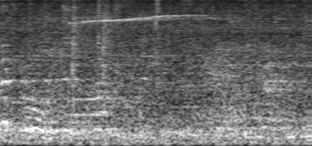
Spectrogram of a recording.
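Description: Busy street ambience: passers-by talking, over a steady background noise of the street.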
